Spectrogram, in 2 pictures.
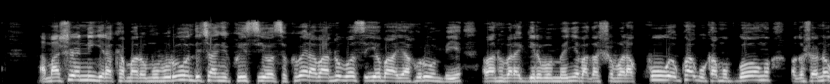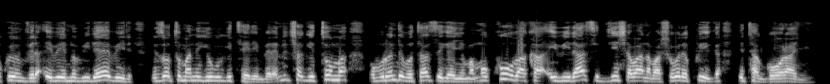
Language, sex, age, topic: Rundi, male, 36-49, education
